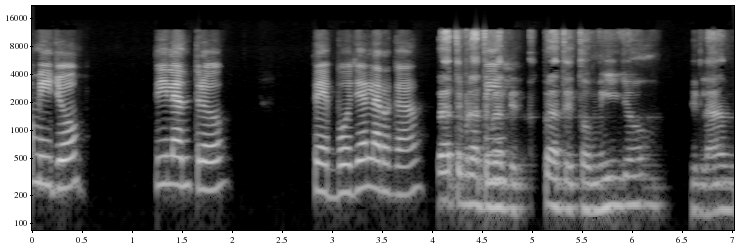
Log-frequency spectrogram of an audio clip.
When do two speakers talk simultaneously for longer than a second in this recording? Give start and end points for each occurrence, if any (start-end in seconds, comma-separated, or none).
none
